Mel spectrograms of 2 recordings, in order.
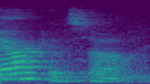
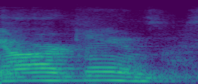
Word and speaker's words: Arkansas: are pronounced nothing alike the word Kansas is in the word Arkansas but we say Arkansas we don't say our Kansas and we say Kansas we don't say can saww can saww City can saww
